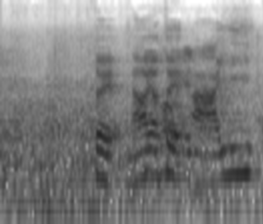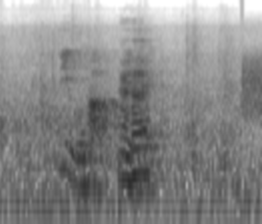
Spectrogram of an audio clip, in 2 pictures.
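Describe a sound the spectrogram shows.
An older man speaks calmly close by.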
